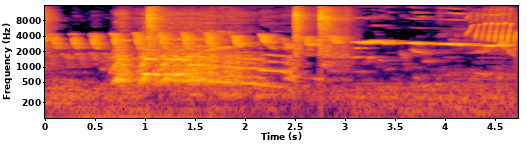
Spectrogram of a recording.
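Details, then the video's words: Canary lure song: a series of rather harsh, repeated mid-high notes, a few loud broadband bursts, a short level whistle, then a tight buzzy trill at the end. "Pancingan Bunyi Burung Kenari Supaya Cepat Gacor"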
